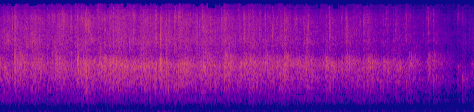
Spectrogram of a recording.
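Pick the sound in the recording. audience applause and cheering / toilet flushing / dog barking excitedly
audience applause and cheering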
